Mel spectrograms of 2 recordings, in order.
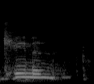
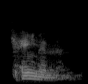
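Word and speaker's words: Canaan: Are you saying Kamen? Kanan. Kanan, can you have the witness spell that name, please?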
